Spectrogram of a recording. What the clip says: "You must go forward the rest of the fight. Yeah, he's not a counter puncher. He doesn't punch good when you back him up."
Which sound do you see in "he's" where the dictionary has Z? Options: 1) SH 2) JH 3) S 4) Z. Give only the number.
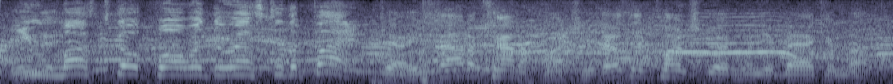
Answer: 4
